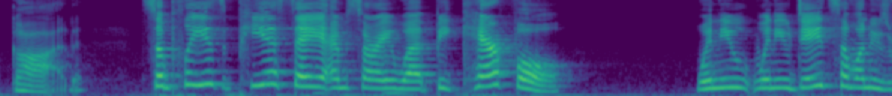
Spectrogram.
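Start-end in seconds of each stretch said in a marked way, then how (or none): none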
